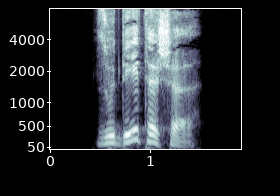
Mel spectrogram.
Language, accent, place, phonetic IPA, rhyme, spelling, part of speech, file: German, Germany, Berlin, [zuˈdeːtɪʃə], -eːtɪʃə, sudetische, adjective, De-sudetische.ogg
- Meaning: inflection of sudetisch: 1. strong/mixed nominative/accusative feminine singular 2. strong nominative/accusative plural 3. weak nominative all-gender singular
